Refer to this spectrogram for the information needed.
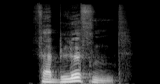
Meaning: present participle of verblüffen
- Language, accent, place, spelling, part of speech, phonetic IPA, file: German, Germany, Berlin, verblüffend, verb, [fɛɐ̯ˈblʏfn̩t], De-verblüffend.ogg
